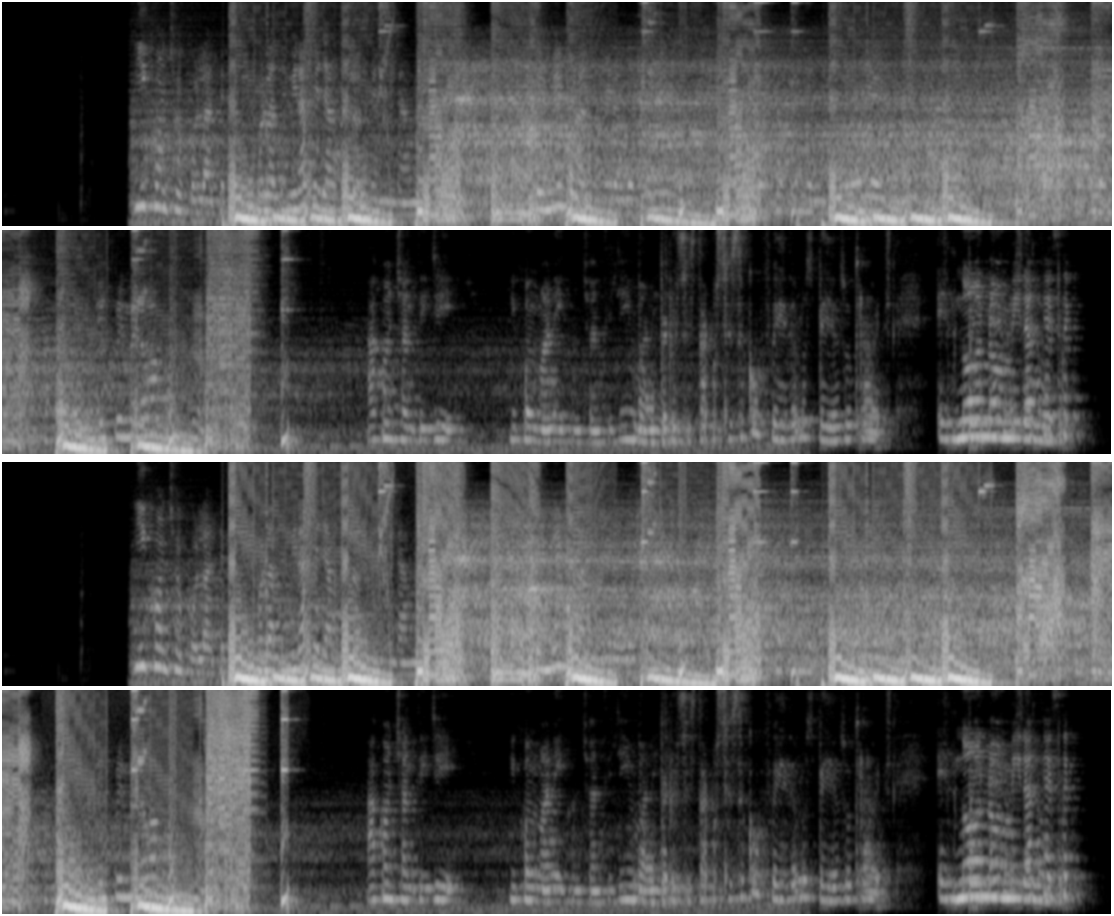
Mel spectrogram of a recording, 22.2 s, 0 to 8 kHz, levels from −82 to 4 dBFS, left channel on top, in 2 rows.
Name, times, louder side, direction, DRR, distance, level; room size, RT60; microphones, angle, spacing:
sound 1, 1.3-19.1, left 2 dB, 40° left, 1.7 m, -38 dB
voice 1, 1.3-4.3 5.3-6.9 7.2-9.1 10.3-13.2 14.7-15.6 16.2-18.3 20.6-21.8, right 1 dB, 20° right, 2 dB, 1.5 m, -30 dB
sound 2, 2.2-7.6 7.9-10.6 10.9-14.0, right 4 dB, 60° right, 0.5 m, -16 dB
sound 3, 4.3-11.0, right 2 dB, 80° right, 3.3 m, -28 dB
voice 2, 17.5-21.8, equal, 20° left, 0 dB, 2.4 m, -34 dB
14.0 x 9.7 x 3.4 m, 0.42 s
head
